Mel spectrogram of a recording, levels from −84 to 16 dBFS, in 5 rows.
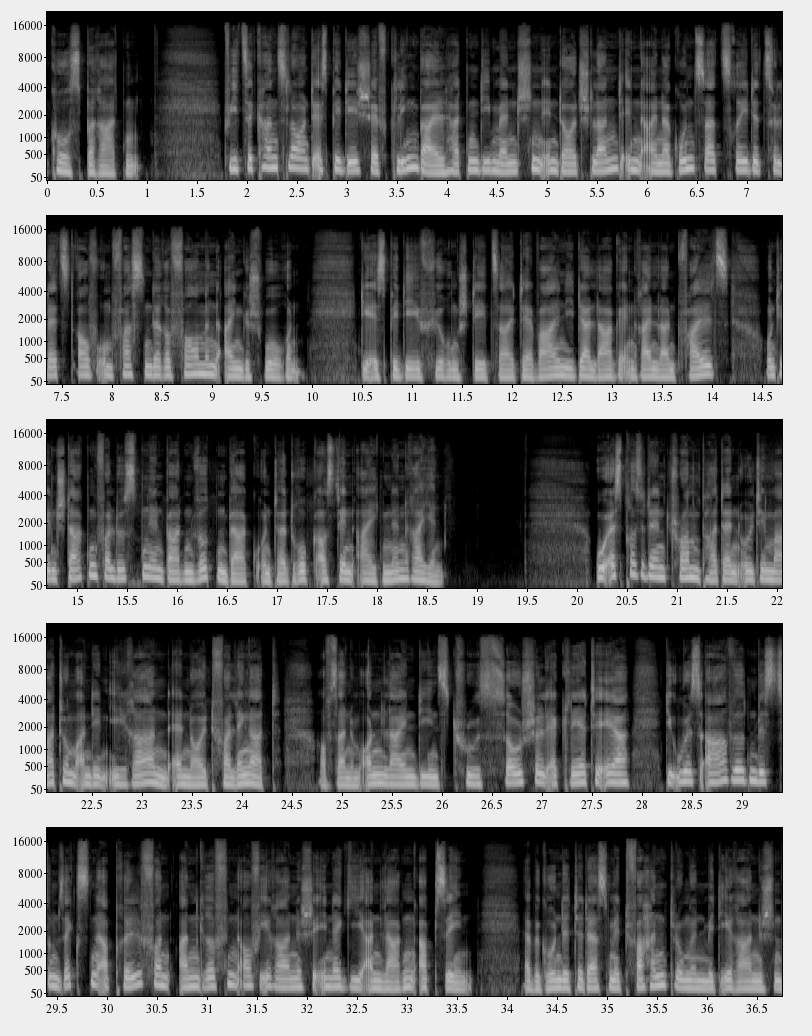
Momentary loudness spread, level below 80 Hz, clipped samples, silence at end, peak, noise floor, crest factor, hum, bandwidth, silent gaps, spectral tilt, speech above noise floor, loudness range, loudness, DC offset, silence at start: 5 LU; -54 dBFS; under 0.1%; 0 s; -4 dBFS; -72 dBFS; 18 dB; none; 16.5 kHz; none; -5 dB/octave; 51 dB; 2 LU; -21 LUFS; under 0.1%; 0.05 s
